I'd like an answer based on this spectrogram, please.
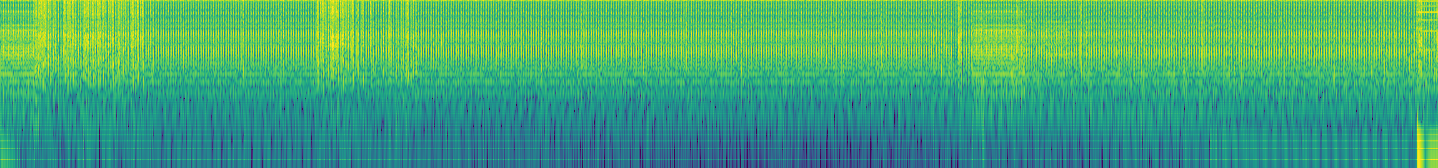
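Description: Near silence: a faint steady electrical hum and buzz, with a couple of faint clicks.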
